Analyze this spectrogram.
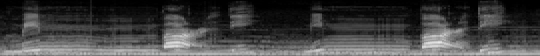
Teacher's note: The Noon sound change into the Mim sound. Mim Ba'di. Sometimes on this letter before Ba, here a little Mim is mentioned.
